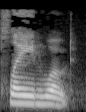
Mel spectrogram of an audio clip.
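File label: "plain wood", English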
